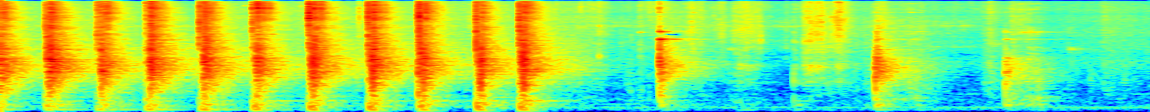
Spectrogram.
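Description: About ten quick, regular pounding thuds of garlic being crushed, evenly spaced and close, then a few slower, scattered knocks as it stops.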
